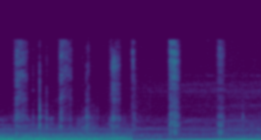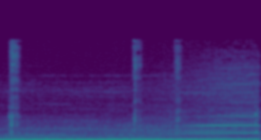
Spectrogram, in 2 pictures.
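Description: A string of short, quick hisses from an aerosol spray-paint can, pressed in brief bursts, in the first three seconds. Under it runs background music with a steady low drone, and higher sustained tones come in about two seconds in.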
